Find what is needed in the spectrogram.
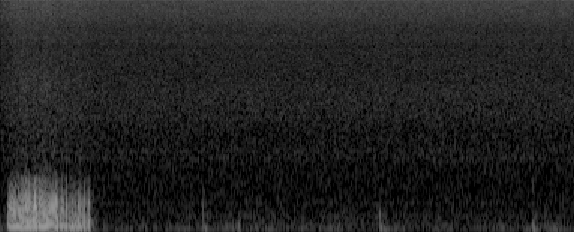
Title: snoring Chihuahua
